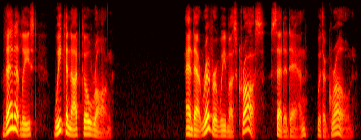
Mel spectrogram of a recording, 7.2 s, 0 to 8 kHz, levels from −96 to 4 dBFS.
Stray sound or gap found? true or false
false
